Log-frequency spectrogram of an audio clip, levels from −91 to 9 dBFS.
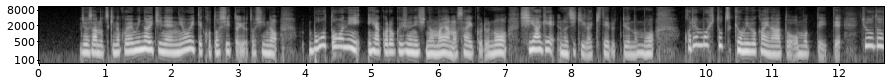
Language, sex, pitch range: Japanese, female, 190-270 Hz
